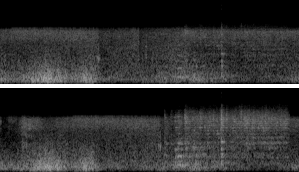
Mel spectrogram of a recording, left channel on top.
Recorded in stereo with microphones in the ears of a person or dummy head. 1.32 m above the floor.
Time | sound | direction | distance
1.6 | a toilet flushing | 50° right (ahead or behind) | ?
